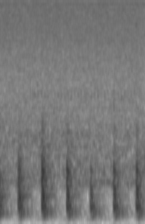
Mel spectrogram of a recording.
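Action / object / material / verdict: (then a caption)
knock / drywall wall / drywall / hollow. Knocking on a drywall wall past the stud, six evenly spaced hollow knocks with a low-mid resonance that dies away quickly. The wall sounds hollow there, with no stud behind it.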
